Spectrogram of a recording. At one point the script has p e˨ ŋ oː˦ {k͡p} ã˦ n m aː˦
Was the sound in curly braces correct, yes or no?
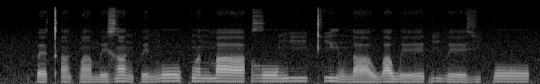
no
